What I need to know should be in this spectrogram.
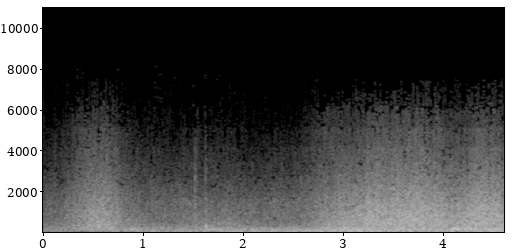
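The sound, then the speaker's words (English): Choppy sea waves and gusting wind make a steady, broad roar of surf and rushing air, swelling slightly louder toward the end, with no voices. “My God, that's some lump. You can hear the chop. That's the wind brew.”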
